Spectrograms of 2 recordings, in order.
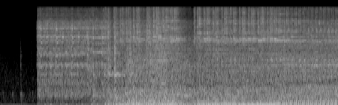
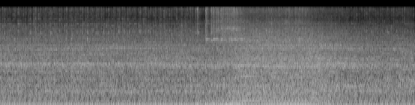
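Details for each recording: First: eXmark lawnmower after belt tension released and the suspected PTO clutch bearing checked, dry-bearing noise gone: engine fires up and settles into an even, steady run with no dry squeal or bearing growl; sounds a whole lot better. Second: eXmark lawnmower engine chugging steadily with a dry, raspy whir from a worn belt pulley bearing, found with the drive belt removed; owner first suspected the PTO clutch bearing, but it was fine.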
